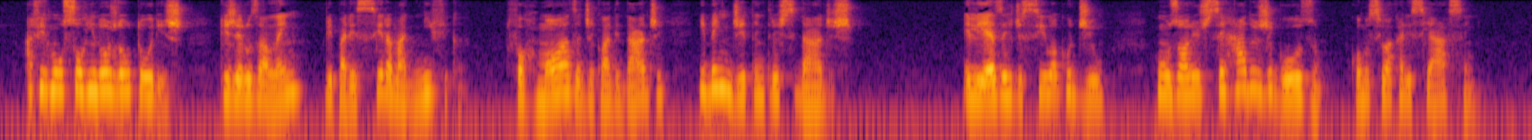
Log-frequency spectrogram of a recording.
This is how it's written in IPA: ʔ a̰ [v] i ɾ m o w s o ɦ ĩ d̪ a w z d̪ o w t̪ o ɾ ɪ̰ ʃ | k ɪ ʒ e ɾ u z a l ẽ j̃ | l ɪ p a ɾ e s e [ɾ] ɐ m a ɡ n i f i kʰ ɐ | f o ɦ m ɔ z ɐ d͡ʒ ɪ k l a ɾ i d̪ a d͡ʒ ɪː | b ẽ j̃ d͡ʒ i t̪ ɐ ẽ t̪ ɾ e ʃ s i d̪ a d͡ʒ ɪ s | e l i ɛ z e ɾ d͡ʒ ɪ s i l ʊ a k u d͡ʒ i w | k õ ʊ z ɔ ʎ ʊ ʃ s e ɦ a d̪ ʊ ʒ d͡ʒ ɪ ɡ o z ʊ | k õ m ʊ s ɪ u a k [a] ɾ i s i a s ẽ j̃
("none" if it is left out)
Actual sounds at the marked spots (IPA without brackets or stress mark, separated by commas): f, ɾ, a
